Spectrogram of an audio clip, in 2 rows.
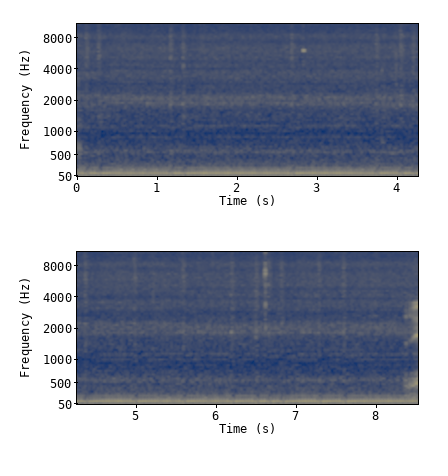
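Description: A Suzuki X90 engine idles steadily and close by with a rough, uneven misfire, its low rumble continuous throughout and no voices over it.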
